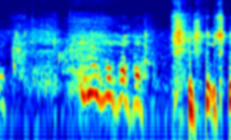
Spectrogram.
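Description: Water splashing as a fishing net is worked in shallow water, with a sharper splash near the end.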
